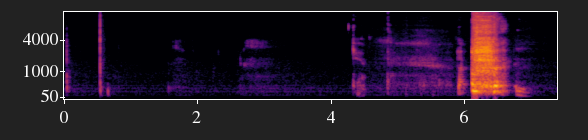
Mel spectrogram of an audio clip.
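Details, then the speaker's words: Adult speaker who is unwell and hoarse: a few soft clicks and breathy throat sounds, then a loud, harsh cough burst with a short follow-up; cough and throat clearing. "have to excuse me, I'm not very well at the moment, so if I sound a little bit hoarse, that'll be why."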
